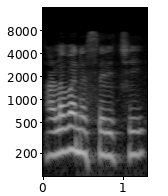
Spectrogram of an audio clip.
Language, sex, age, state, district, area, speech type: Malayalam, female, 60+, Kerala, Wayanad, rural, spontaneous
